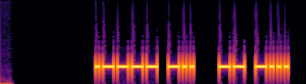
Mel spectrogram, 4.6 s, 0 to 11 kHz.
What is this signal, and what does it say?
Morse code, heard as a keyed tone, about 22 wpm, 700 Hz. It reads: 1D MB
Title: Field Day Exchanges Encore - 22wpm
